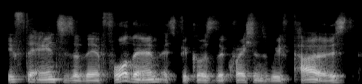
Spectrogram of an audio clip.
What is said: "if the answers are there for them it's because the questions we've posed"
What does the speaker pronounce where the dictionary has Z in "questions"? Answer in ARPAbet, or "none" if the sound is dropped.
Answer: Z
